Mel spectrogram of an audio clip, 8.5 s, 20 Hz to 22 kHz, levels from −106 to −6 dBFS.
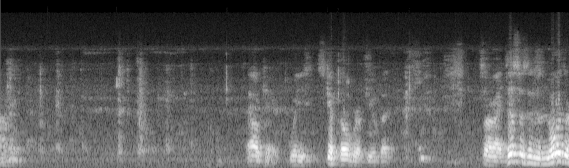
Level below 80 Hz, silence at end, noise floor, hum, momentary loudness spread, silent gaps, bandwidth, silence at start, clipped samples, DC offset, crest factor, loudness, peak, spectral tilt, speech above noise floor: -62 dBFS; 0 s; -47 dBFS; none; 24 LU; none; 7 kHz; 0 s; under 0.1%; under 0.1%; 18 dB; -16 LUFS; 0 dBFS; -8.5 dB/octave; 32 dB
